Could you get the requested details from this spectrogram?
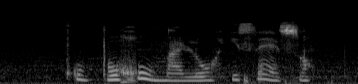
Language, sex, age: Xhosa, female, 20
